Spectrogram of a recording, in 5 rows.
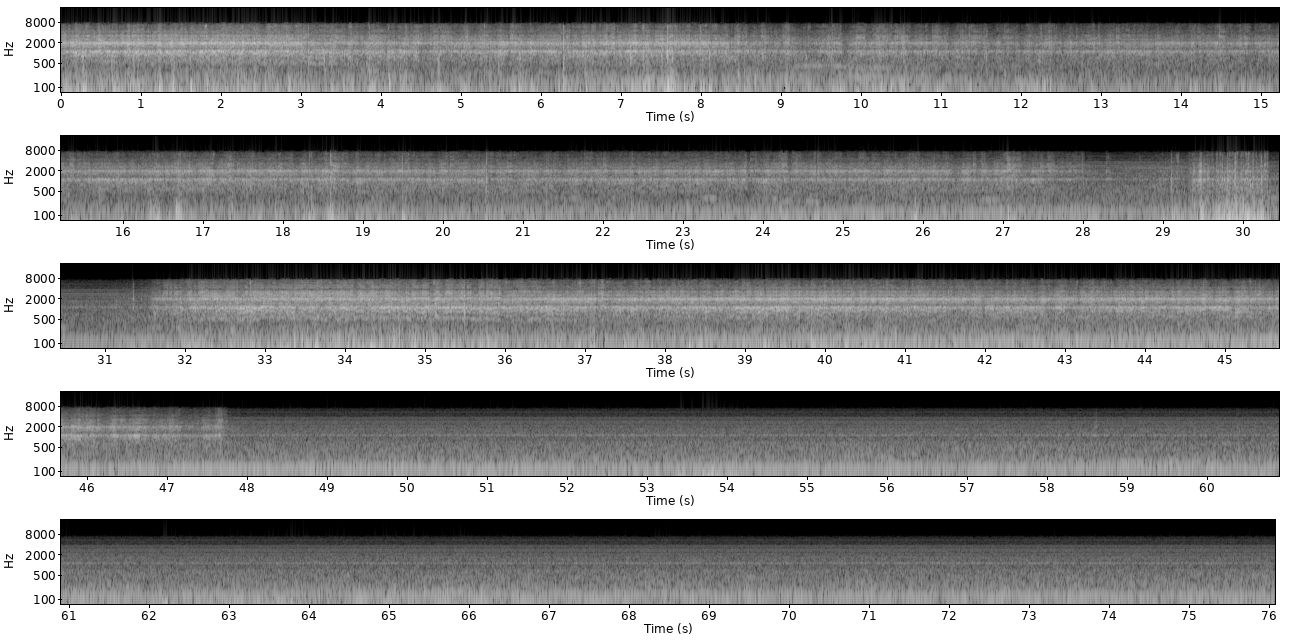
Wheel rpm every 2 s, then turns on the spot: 60, 60, 50, 60, 40, 30, 30, 30, 40, 30, 30, 30, 30, 30, 10, 20, 70, 70, 60, 50, 50, 50, 40, 20, 0, 0, 0, 0, 0, 0, 0, 0, 0, 0, 0, 0, 0, 0.
28-30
